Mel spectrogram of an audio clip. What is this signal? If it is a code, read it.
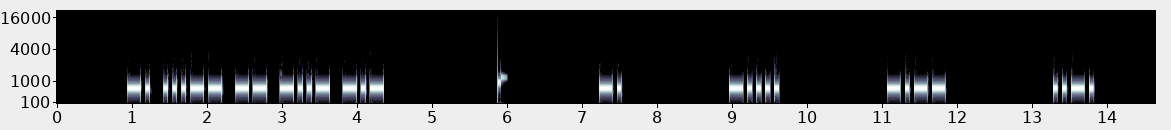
Morse code, heard as a keyed tone, about 20 wpm, spaced as for 9 wpm, 700 Hz. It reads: N3MXK N6YF
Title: USA Call Signs - 5 Characters - 8x Character Spacing - 20wpm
